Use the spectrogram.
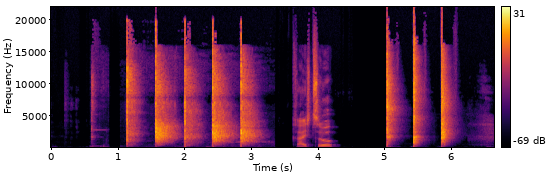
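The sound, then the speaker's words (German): Sharp, loud hand claps ring out in two bursts, a steady run of five and then three more, with a brief spoken phrase between the groups; the clapping is done on request to synchronize audio recording tracks. “Ähm, kannst du mal bitte klatschen?”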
